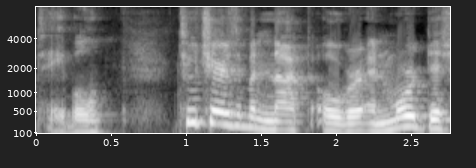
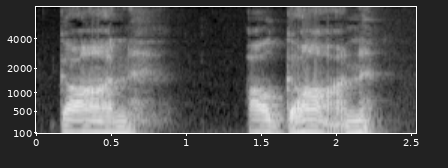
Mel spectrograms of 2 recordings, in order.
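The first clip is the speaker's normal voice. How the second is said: shaking, trembling, barely steady, hard-to-make-out voice; 6 semitones lower, 3 dB quieter than usual. Reading a dazed captain's words to the party: trembling voice. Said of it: "His voice is trembling".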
